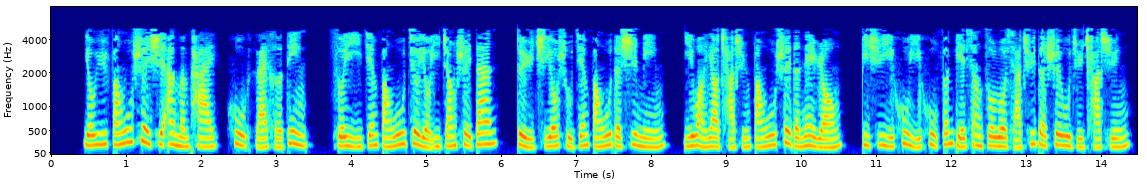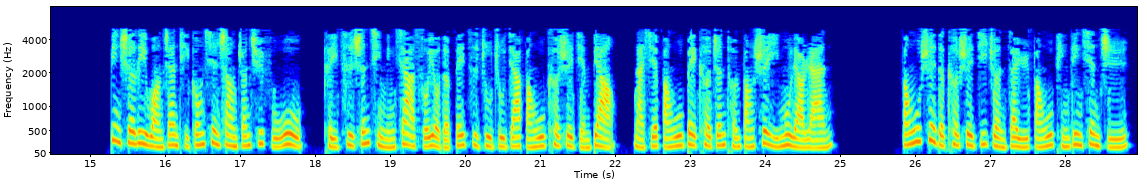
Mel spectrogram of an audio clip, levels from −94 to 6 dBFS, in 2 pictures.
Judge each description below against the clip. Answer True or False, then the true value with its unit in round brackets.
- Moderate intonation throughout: True (3.5 semitones)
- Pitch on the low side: False (195 Hz)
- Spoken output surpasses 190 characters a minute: True (270 characters per minute)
